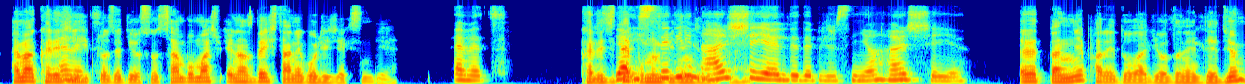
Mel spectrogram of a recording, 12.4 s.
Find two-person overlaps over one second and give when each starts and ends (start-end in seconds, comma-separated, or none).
6.1-7.5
